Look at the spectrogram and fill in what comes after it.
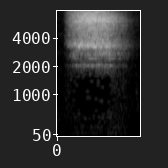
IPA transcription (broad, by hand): ʃ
